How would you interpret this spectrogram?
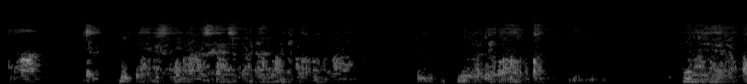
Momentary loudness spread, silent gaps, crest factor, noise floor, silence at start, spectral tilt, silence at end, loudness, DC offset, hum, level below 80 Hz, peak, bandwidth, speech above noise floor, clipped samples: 16 LU; none; 22 dB; -81 dBFS; 0.1 s; -2.5 dB/octave; 0 s; -44 LUFS; under 0.1%; none; -80 dBFS; -24 dBFS; 7.4 kHz; 37 dB; under 0.1%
